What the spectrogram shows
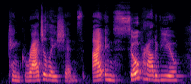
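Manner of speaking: low voice, deliberately brought down. The speaker shows what they say once someone has done it: lowered voice. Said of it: "I lower my voice".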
